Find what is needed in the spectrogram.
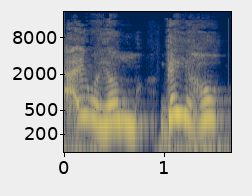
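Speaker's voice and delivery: high, loud answer from the stairs; calling back. A narrator's reading. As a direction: call back that you're coming. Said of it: "هنا من على السلم".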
